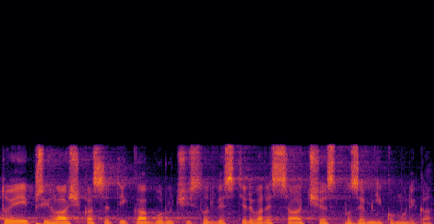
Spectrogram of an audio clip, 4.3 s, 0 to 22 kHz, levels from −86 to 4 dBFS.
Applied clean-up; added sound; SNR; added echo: none; none; none; none.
